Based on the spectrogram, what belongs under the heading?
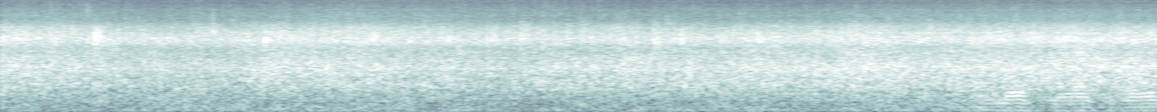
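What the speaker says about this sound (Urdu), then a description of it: "یہ آواز سنو، ایک اندھاری کی آواز ہے، شور ہے، نال بارش ہے" A strong windstorm roars steadily with heavy rain pounding down outdoors in Layyah, a dense, unbroken wash of noise that stays loud throughout.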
